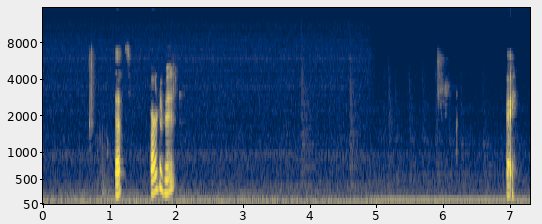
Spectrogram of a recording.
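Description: A young woman speaks briefly and quietly into a microphone.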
